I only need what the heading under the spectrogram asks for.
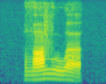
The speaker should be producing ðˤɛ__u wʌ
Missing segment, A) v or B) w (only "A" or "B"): A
